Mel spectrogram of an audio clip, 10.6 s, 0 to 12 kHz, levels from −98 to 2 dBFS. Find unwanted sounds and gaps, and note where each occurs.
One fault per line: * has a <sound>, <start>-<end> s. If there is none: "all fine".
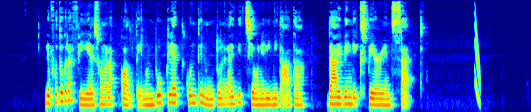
* has a chirp, 9.5-9.6 s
